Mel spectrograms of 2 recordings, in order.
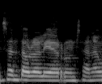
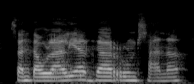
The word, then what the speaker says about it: Santa Eulalia de Ronçana: born and raised, the three of us, in Santa Eulalia de Ronçana, which is a really small town near Barcelona. It's a very Catalan pronunciation and a very Catalan name, Santa Eulalia de Ronçana.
